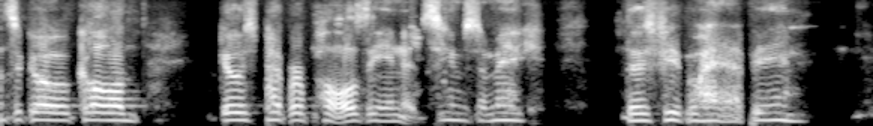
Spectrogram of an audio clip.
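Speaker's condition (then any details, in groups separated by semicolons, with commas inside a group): Cerebral palsy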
